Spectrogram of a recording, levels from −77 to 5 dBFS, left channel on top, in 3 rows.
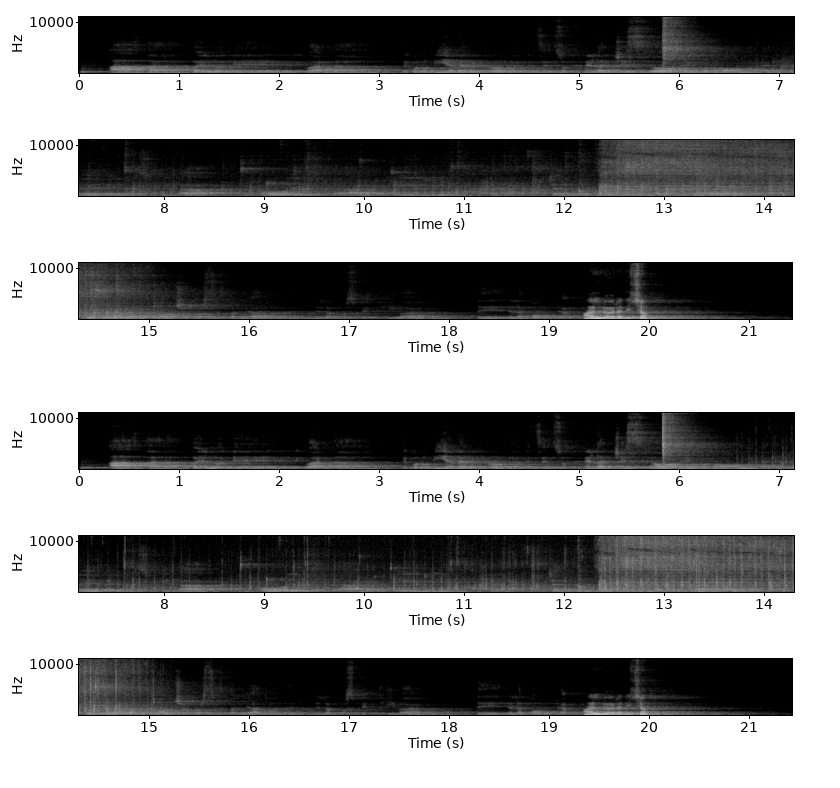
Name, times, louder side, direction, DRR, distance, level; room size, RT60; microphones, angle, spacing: voice 1, 0.3-2.9 3.2-8.4 8.8-10.8 11.2-11.4 11.8-13.7 14.1-17.0 17.4-17.9 18.2-19.2, right 1 dB, 40° right, -2 dB, 3.0 m, -34 dB
sound 1, 5.8-6.0 6.5-15.3, right 4 dB, 80° right, 1.8 m, -35 dB
voice 2, 19.3-20.0, left 2 dB, 25° left, 11 dB, 0.6 m, -19 dB
19.5 x 12.5 x 5.9 m, 2.2 s
head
